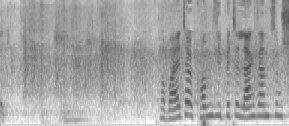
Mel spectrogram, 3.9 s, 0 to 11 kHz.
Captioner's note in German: Beifall BÜNDNIS 90/DIE GRÜNEN und vereinzelt CDU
